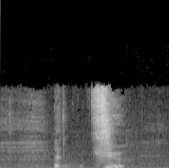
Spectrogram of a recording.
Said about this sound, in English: It's allergy season. Yeah, and there was another sneeze, but that time I found the button. Wah, wah, wah. Actually, no, you didn't, because I heard you sneeze. You heard me sneeze because you're on a separate mic than the one that actually records.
